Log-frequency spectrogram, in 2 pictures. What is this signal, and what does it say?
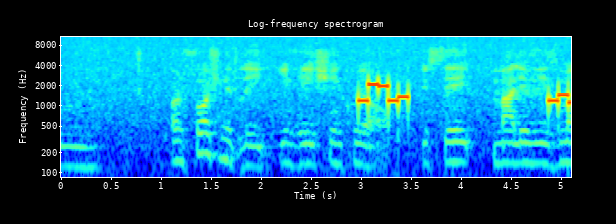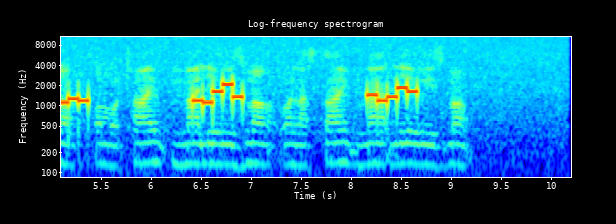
Five-tone selective call (CCIR), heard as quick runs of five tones, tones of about 100 ms. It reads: 22024 25132 21774 52497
